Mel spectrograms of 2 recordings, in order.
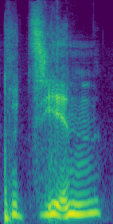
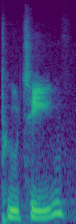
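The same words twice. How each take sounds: First: The word is said with a French-style pronunciation. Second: The word is said with an English-style pronunciation. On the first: This is the original way of saying it. The speaker calls it right. "I believe it's supposed to be pronounced poutine" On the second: This is the altered way that has spread over the years. The speaker calls it wrong. "not poutine, ... the pronunciation of it has become bastardized"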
